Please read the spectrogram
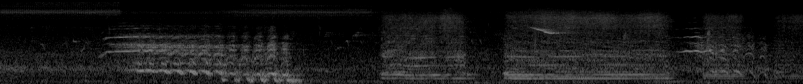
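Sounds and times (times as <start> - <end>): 
horse giving a long wavering whinny: 1.0 - 3.1, 6.8 - 7.7
train horn sounding in sustained blasts: 3.6 - 8.0.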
